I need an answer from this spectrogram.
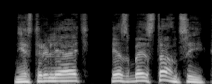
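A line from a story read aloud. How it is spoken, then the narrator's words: Shouted. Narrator (Russian): крикнул Лар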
